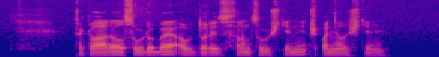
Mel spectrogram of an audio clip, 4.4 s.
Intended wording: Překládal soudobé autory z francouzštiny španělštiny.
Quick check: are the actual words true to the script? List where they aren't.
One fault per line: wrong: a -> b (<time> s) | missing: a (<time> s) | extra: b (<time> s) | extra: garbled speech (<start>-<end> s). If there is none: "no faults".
no faults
